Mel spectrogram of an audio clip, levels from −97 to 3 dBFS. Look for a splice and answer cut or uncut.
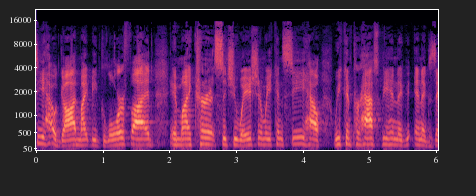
uncut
